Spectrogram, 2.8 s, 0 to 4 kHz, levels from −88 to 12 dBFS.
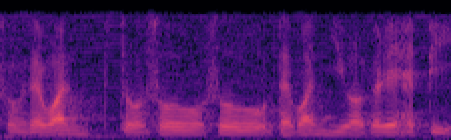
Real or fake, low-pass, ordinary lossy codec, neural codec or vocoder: real; 3.6 kHz; none; none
